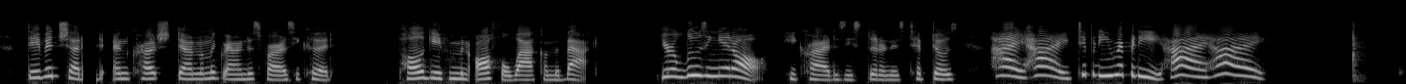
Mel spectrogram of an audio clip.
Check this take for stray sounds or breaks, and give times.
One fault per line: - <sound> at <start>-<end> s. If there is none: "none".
- dropout at 0.8-1.0 s
- thud at 13.5-13.7 s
